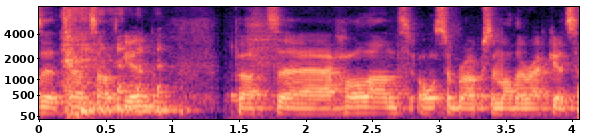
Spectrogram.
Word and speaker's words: Haaland: And you are, I'm not going to try to pronounce his name well. Is it Erling Haaland? Yeah, Haaland.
